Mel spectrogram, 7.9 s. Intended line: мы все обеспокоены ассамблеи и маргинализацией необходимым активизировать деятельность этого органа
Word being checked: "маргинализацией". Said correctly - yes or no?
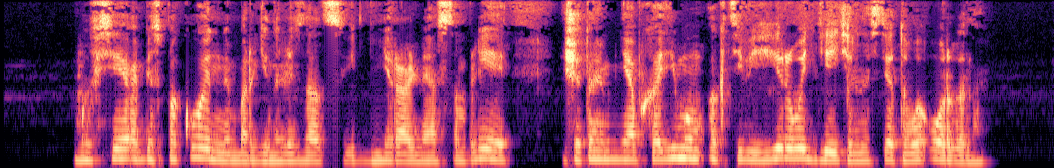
no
